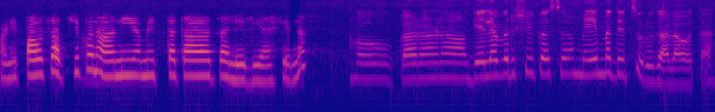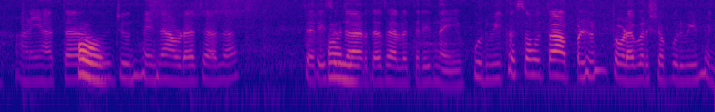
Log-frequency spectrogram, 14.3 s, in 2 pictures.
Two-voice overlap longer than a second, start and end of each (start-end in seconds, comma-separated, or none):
none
